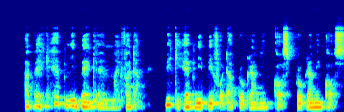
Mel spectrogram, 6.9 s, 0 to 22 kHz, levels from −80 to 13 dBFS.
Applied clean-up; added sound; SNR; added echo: none; none; none; none.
